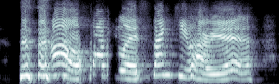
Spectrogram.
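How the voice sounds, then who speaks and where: A woman's raised, projected voice in a Yorkshire accent, bright and sharp in tone, with lively intonation at a moderate pace. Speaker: dance teacher. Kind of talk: online dance class instruction. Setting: video call.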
